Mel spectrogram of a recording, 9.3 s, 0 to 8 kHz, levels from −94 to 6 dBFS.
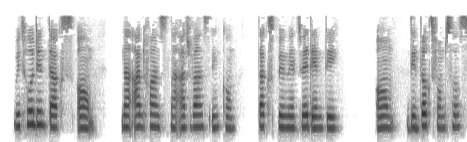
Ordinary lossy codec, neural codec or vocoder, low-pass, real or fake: MP3, 24 kbps; codec, 16 kHz, 0.7 kbps, FocalCodec; 7.2 kHz; fake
